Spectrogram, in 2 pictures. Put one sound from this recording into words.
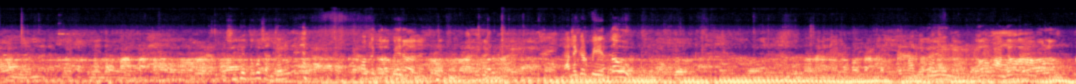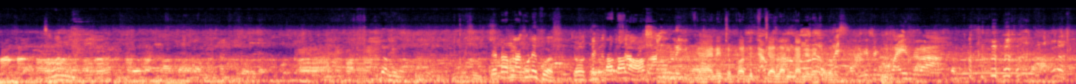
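Men talk and call out nearby in a busy outdoor crowd.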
